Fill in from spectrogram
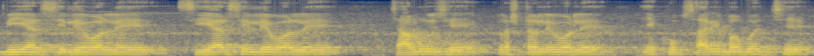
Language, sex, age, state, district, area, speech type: Gujarati, male, 60+, Gujarat, Morbi, urban, spontaneous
